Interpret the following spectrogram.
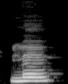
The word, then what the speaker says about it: me: La palabra ME se escribe ME y se dice me. No vamos a decir M, o si no, S o T.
